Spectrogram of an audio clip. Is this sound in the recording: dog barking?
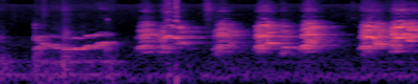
yes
